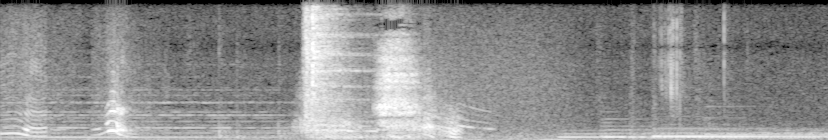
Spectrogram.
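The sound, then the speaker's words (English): A puppy named Odo gives a couple of short, high whimpers, followed by a brief burst of scrabbling, rustling movement as it runs into Claudio's bedchamber and under the bed; everything is fairly quiet, with a faint steady hum underneath. “The puppy Odo runs into Claudio's bedchamber.”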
